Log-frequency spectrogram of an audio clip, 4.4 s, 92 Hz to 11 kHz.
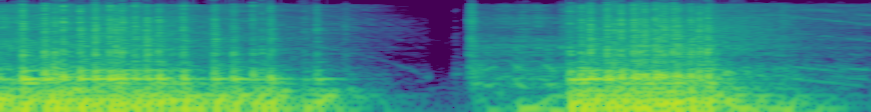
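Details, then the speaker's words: Mazda Miata with a 1.6 engine swapped in, running on the 1.8 ECU, first start with open header. Fires, revs, dies, smokes, then restarts and runs with an even beat on all four cylinders and no misfire; normal start and idle. "Sounds like it ran on all 4 cylinders, right? works for me."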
